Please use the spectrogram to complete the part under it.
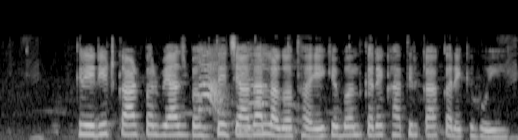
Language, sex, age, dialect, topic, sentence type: Bhojpuri, female, 18-24, Western, banking, question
